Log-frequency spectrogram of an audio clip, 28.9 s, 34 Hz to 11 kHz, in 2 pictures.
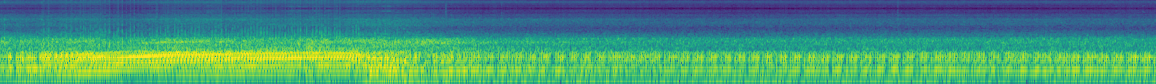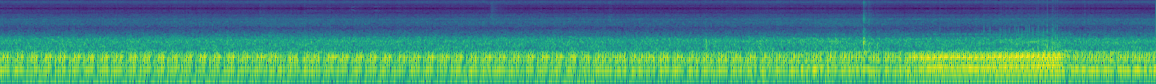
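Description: Honda VFR Interceptor's V4 engine heard from the rider's helmet. It accelerates with a rising pitch for the first few seconds, then runs steadily at lower revs. Near the end it revs up again briefly and drops off abruptly.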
